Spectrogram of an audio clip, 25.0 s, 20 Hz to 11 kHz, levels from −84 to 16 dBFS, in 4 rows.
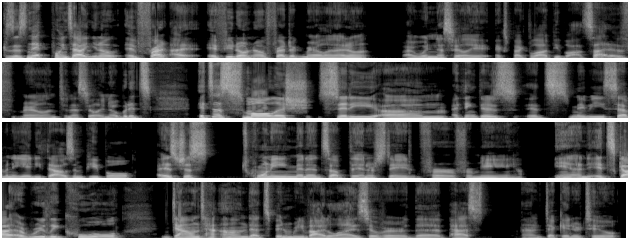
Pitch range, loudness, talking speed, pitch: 115-155 Hz, -17 LUFS, 175 wpm, 130 Hz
